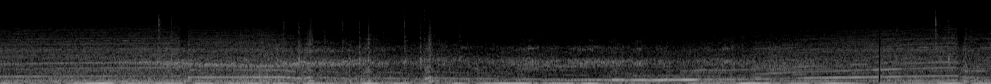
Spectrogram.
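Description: A Lamborghini in GT Sport slides out of shape on a race track, its tires squealing in a long wavering whine over the steady engine drone, moderately loud with no talk.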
